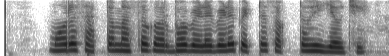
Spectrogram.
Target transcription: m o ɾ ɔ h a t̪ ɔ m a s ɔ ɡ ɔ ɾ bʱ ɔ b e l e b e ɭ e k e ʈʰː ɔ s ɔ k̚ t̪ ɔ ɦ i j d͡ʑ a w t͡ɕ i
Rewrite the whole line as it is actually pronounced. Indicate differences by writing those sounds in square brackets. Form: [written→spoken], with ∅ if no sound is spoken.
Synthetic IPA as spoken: m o ɾ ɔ [h→s] a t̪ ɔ m a s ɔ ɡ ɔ ɾ bʱ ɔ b e [l→ɭ] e b e ɭ e [k→p] e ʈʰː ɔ s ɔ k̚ t̪ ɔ ɦ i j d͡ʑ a w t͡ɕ i

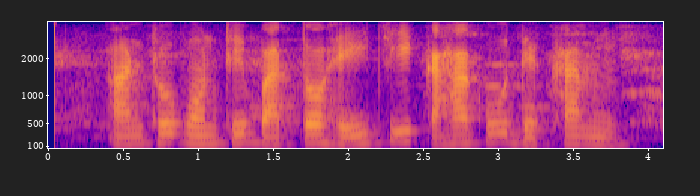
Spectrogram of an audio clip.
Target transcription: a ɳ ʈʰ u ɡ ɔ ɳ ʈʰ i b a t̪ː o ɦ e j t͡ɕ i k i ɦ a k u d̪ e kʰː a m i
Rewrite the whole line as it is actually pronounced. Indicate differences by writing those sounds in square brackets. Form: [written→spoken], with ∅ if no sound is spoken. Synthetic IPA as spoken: a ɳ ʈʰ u ɡ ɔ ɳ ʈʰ i b a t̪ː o ɦ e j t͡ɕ i k [i→a] ɦ a k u d̪ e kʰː a m i

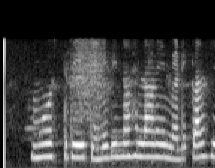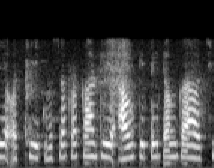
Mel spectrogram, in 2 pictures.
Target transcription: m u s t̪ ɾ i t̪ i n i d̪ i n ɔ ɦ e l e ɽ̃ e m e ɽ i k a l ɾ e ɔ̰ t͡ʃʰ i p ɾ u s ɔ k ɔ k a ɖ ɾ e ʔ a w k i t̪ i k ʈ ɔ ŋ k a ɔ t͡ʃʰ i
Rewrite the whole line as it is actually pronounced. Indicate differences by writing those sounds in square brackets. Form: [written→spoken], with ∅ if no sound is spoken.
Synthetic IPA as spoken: m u s t̪ ɾ i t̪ i n i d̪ i n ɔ ɦ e l [e→a] ɽ̃ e m e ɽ i k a l ɾ e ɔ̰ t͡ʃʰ i [p→k] ɾ u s ɔ k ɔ k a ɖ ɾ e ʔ a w k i t̪ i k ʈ ɔ ŋ k a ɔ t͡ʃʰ i

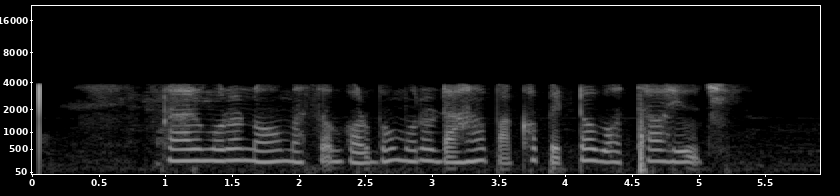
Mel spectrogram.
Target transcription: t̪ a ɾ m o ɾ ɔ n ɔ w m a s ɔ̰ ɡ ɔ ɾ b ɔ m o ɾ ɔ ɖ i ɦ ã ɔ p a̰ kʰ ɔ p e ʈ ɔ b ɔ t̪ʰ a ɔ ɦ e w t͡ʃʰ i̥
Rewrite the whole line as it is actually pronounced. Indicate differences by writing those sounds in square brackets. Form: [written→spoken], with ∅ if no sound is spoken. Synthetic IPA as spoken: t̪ a ɾ m o ɾ ɔ n ɔ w m a s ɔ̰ ɡ ɔ ɾ b ɔ m o ɾ ɔ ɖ [i→a] ɦ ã ɔ p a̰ kʰ ɔ p e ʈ ɔ b ɔ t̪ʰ a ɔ ɦ e w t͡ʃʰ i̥

